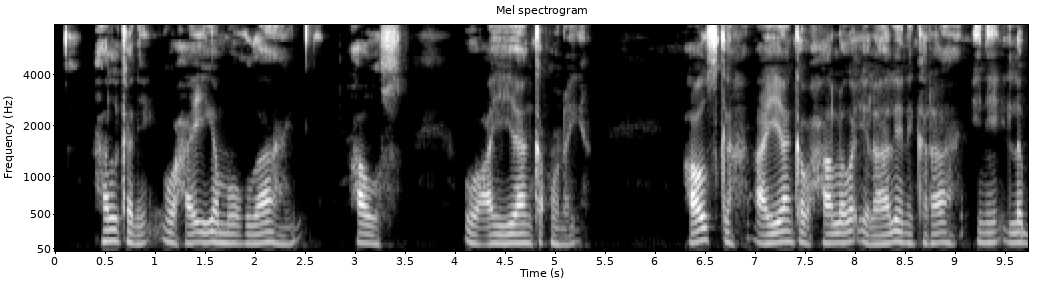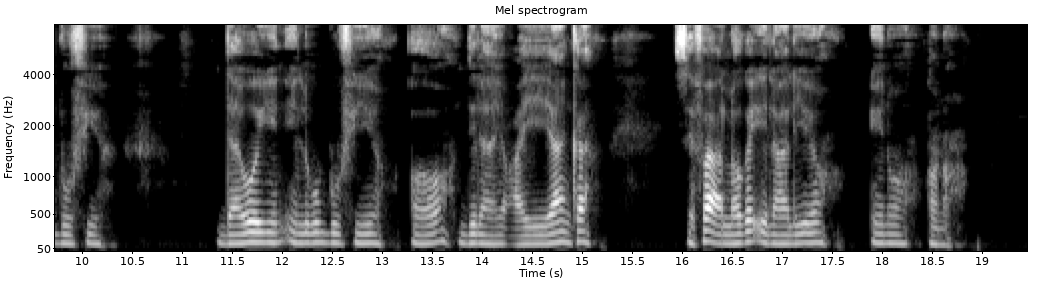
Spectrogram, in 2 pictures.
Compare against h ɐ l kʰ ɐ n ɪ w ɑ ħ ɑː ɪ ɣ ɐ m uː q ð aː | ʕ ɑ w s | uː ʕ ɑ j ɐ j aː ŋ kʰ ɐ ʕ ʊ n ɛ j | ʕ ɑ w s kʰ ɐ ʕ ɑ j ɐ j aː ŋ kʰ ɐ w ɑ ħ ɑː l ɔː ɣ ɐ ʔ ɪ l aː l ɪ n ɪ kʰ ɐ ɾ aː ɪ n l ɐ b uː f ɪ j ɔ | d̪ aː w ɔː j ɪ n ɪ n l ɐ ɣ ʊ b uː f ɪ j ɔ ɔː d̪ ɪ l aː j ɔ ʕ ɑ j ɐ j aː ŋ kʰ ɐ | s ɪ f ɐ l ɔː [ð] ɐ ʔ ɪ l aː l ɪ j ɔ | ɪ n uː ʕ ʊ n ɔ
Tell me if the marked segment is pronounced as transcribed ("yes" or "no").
no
